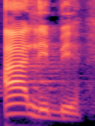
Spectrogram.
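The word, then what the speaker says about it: álibi: Ninguém fala alibe, a gente fala alibe. E ao falar alibe, eu vejo que tá na antepenúltima sílaba.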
